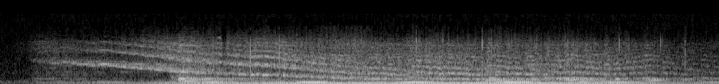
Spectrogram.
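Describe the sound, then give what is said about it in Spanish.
Loud buzzing of golden bees among flowers drones steadily for several seconds, its pitch sliding and wavering as the insects move about, with no voices present. “y entre las flores zumban las doradas abejas, llevando en sus patas, como las mariposas, el polen fecundante necesario para la reproducción de plantas y legumbres.”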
